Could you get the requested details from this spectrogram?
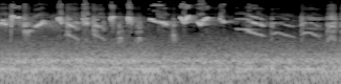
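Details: Red siskin (Spinella cucullata), song: training other birds to learn the song.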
